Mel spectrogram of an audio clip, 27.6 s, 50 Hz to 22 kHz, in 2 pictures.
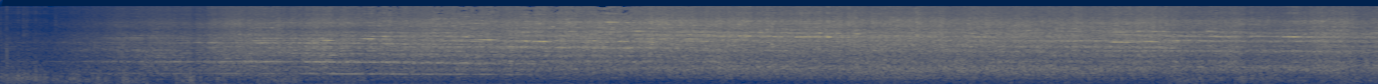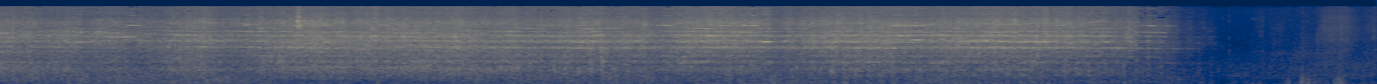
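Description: A Class 66 diesel locomotive passing close by, followed by a long rake of tank wagons rolling past with steady high wheel squeal over the noise of the wheels on the rails. The sound drops away suddenly near the end.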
